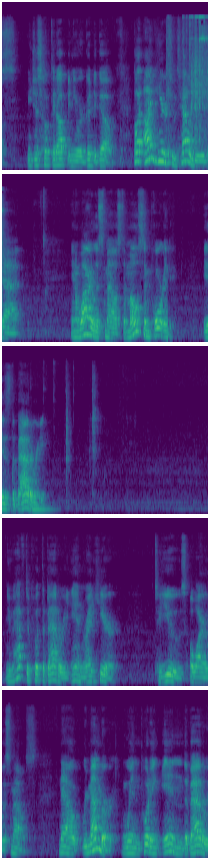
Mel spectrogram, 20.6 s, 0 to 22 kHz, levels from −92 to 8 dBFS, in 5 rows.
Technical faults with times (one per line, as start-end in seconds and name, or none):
7.43 skip ahead
7.60-11.14 jitter buffer speed-up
